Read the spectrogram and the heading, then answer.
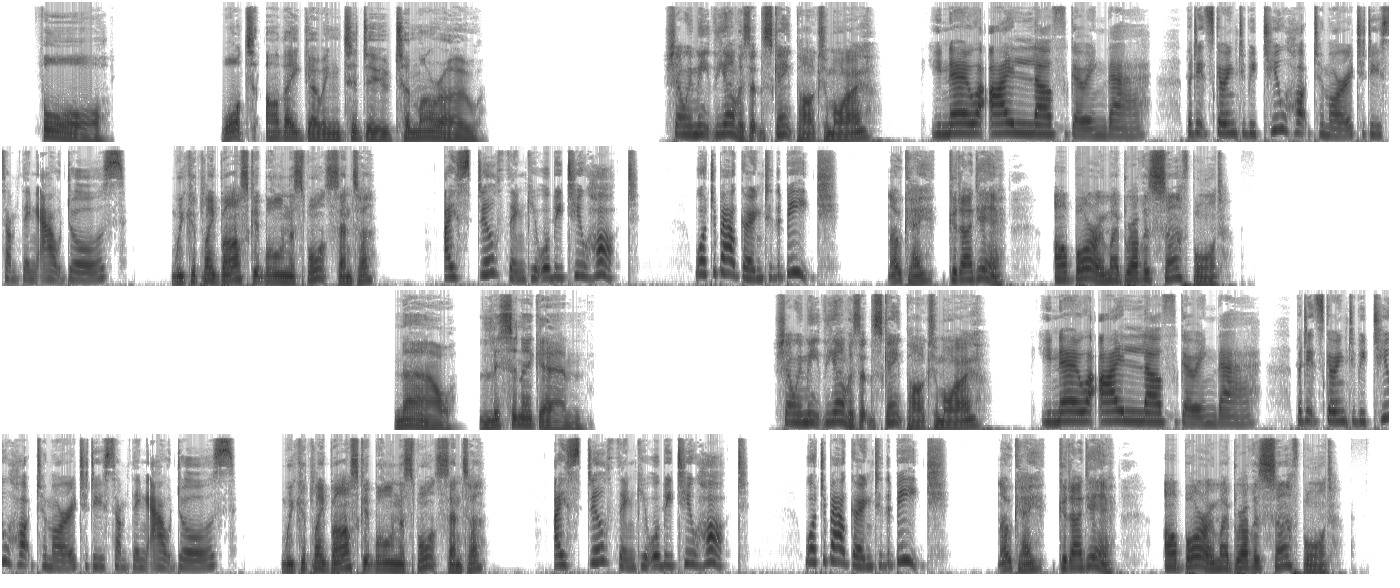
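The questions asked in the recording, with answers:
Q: What are they going to do tomorrow?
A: Go to the beach (surfing)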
